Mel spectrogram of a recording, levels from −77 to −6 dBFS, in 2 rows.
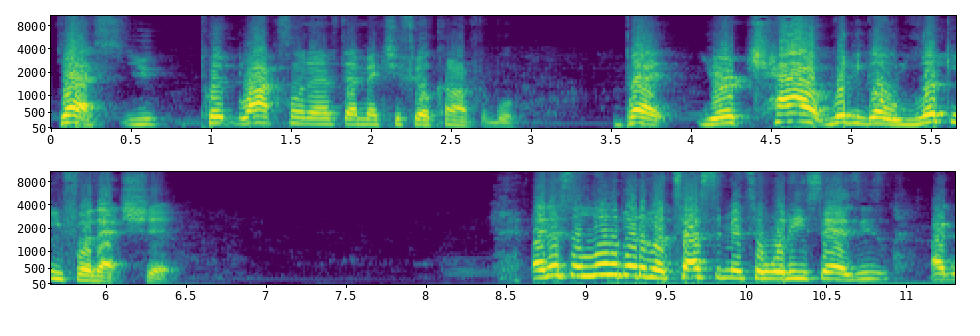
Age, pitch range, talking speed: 20-39, 140-235 Hz, 185 wpm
